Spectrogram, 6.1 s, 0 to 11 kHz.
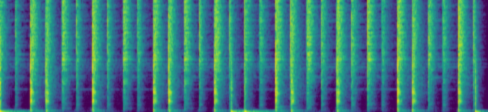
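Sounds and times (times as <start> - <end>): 
drum beat in a drum booth: 0.0 - 6.0.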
